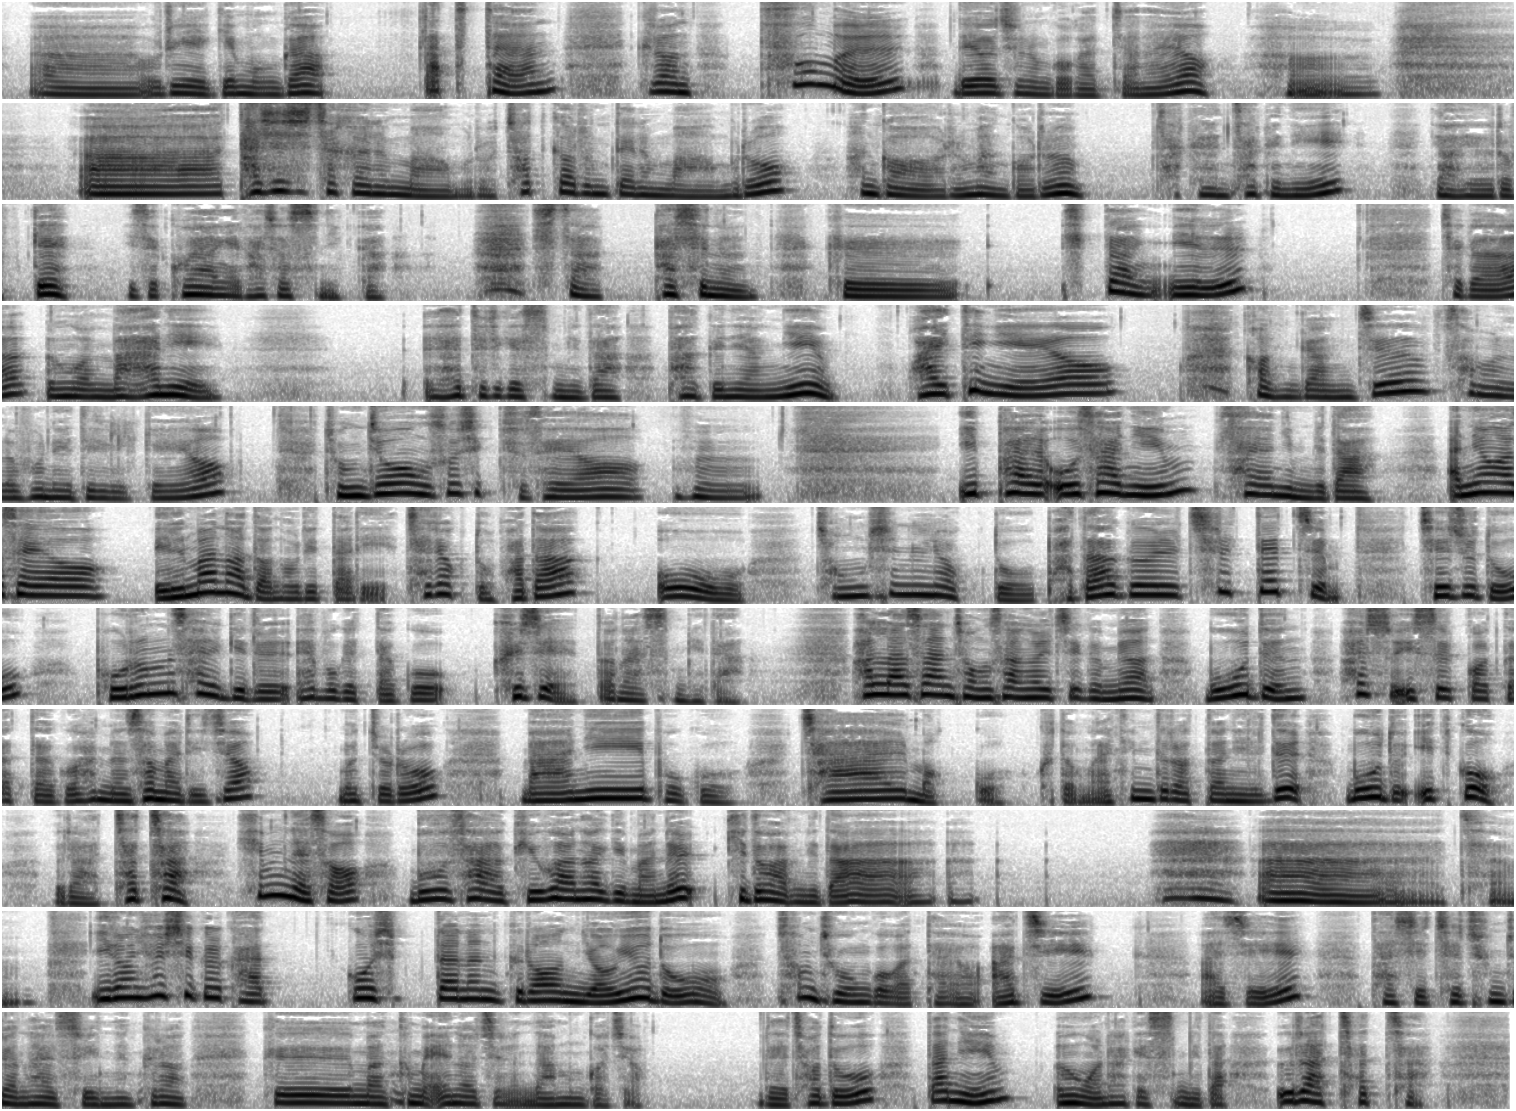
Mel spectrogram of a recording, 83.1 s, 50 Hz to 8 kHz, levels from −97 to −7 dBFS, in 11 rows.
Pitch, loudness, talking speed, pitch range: 185 Hz, -17 LUFS, 220 characters per minute, 160-230 Hz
